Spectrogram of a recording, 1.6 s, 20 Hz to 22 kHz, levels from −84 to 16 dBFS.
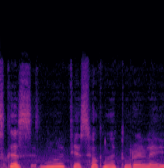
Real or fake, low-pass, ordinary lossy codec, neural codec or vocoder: fake; 14.4 kHz; Opus, 64 kbps; autoencoder, 48 kHz, 128 numbers a frame, DAC-VAE, trained on Japanese speech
